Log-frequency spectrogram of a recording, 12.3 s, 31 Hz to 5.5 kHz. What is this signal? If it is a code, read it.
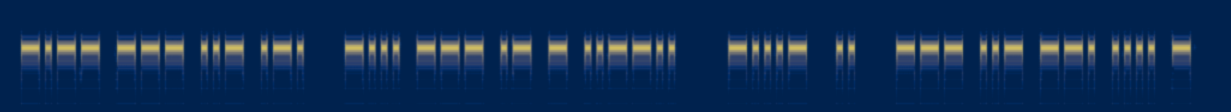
Morse code, heard as a keyed tone, about 20 wpm, 600 Hz. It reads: YOUR BOAT? <BT> I OUGHT
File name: cw-books / winnie-the-pooh / winnie-20wpm-page-0099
